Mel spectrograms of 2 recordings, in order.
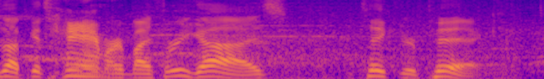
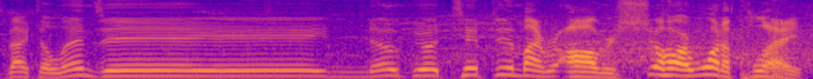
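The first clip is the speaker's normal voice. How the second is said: raised voice building to a loud cry; excited play call; 5 semitones higher, 6 dB louder, slower than usual. Real, not acted. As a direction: stretch the pass in suspense, then burst out amazed. Calling a tip-in basket.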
